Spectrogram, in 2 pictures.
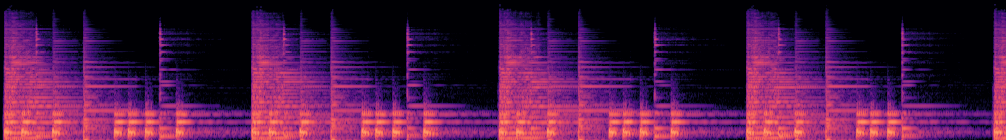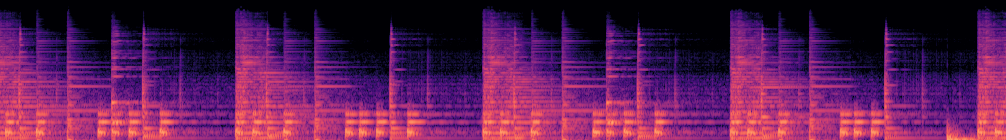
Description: Cyberfunk Ethnic; string studio

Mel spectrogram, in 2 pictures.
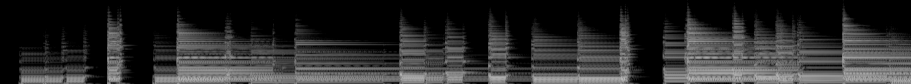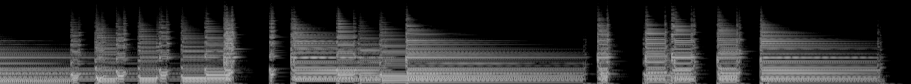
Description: Electric Clavier Damper On; SS Masterclass

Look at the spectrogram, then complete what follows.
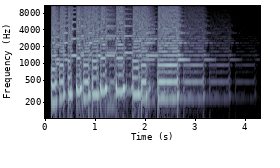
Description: Hold And Hammer; SS Masterclass; Damper

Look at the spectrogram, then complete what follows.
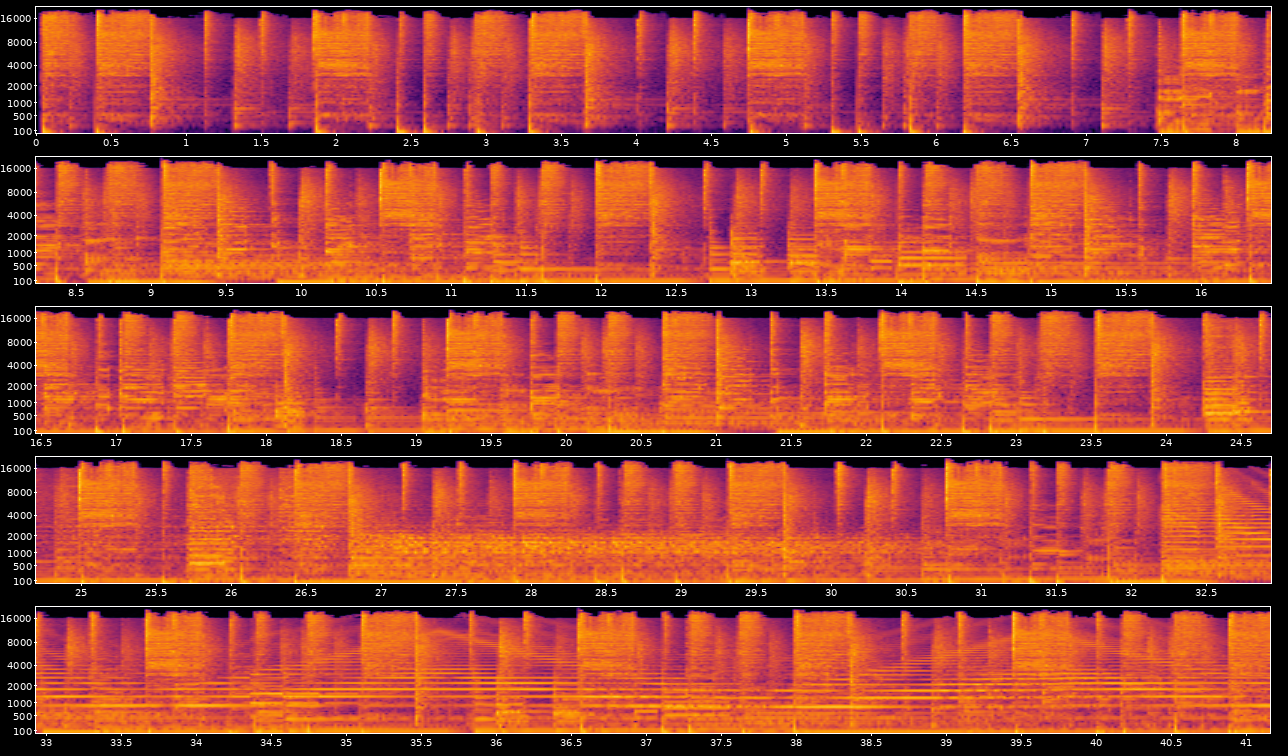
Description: Cyberfunk Funky Christmas; string studio

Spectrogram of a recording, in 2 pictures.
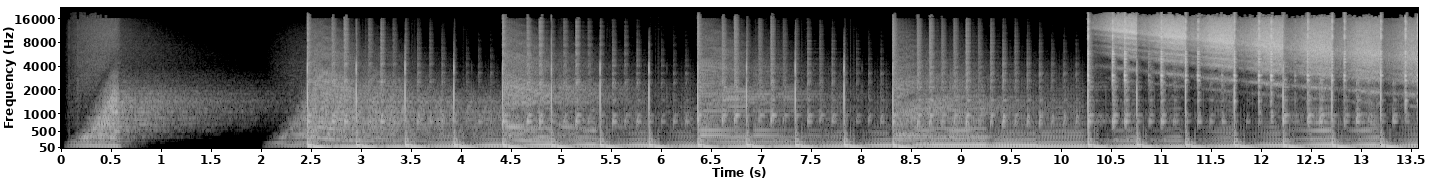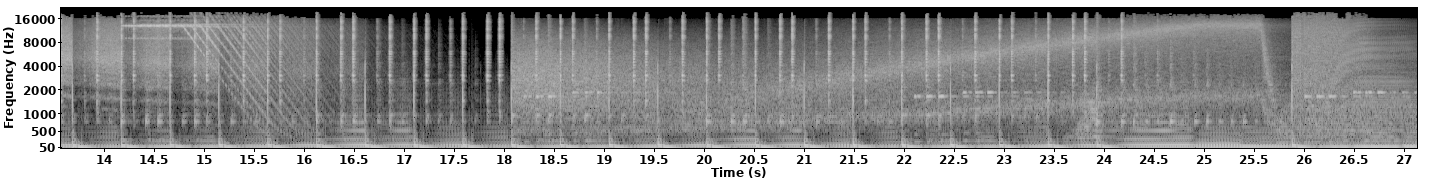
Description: electric dub; rotors; adam pietruszko

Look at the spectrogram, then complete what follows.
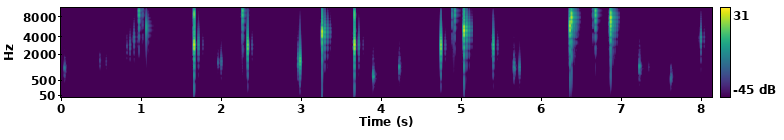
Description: Velocity Noise Clicks; UA Masterclass; Trip-Hop

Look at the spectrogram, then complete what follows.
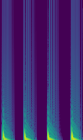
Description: Kick; UA Masterclass; Trip-Hop

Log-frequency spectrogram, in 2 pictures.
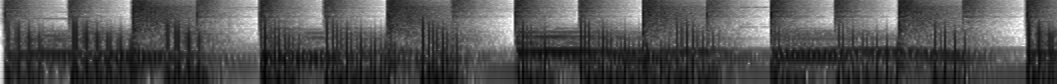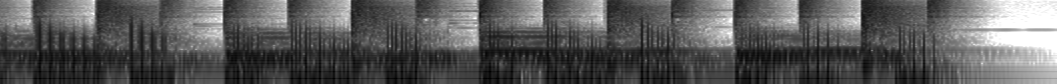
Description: Funk, Funk Disco Basses; UA Theme Packs

